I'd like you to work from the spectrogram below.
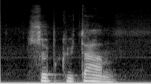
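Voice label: "subcutaan", Dutch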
